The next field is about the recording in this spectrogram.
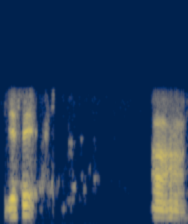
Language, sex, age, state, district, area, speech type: Urdu, male, 30-45, Uttar Pradesh, Azamgarh, rural, conversation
